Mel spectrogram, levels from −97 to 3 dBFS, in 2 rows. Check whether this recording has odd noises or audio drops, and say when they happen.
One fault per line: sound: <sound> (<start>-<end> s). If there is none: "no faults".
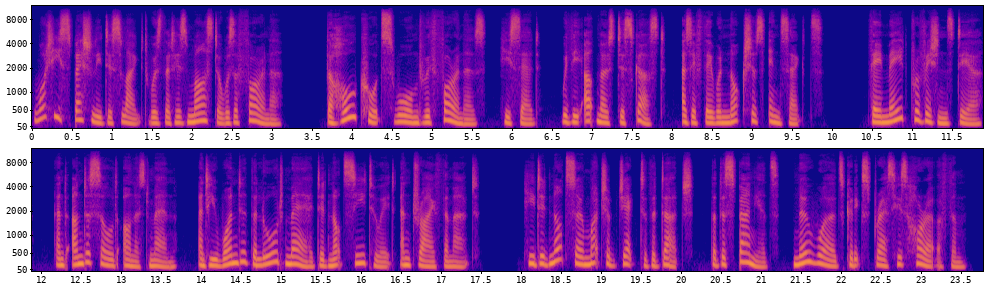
no faults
